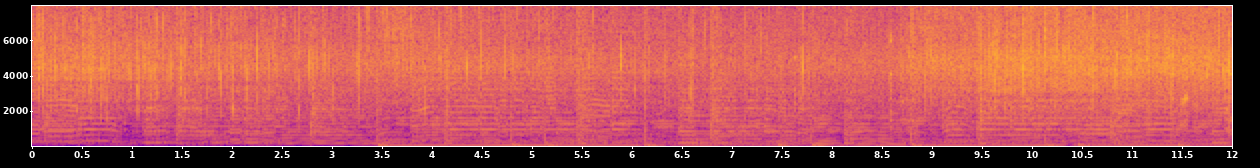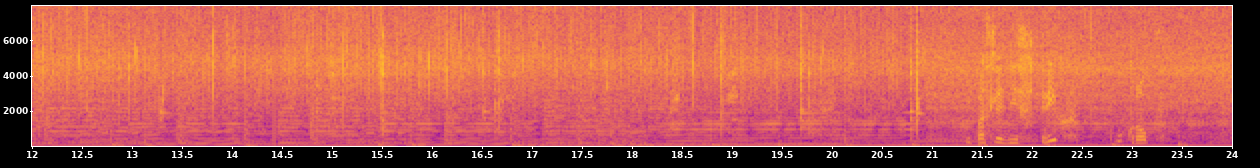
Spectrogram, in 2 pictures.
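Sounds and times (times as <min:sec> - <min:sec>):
mushrooms sizzling in a skillet: 0:00.0 - 0:24.0
metal spoon scraping a pan: 0:05.4 - 0:21.5.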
